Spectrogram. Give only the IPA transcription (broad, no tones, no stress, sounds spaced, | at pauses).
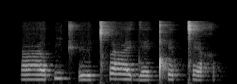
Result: ʕ ʌ p i t͡ʃʼ ø ǀʰ ʌ ʕ ɛ d ɛ ǃʰ ɛ p ǀ ɛ χ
